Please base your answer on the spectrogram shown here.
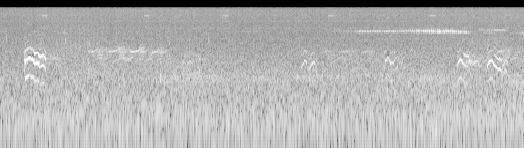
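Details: Nasal, mewing calls from a scattered, foraging Pinyon Jay flock at Great Sand Dunes, San Luis Valley, southern Colorado: one loud up-and-down call, then fainter ones at irregular intervals; a thin high tone behind, maybe Broad-tailed Hummingbird trills.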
